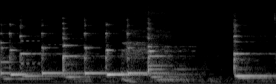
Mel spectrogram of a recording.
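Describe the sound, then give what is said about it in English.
A melodic phone ringtone from an incoming call plays on its own, a quick run of bright electronic notes that rises, pauses briefly, then starts again loud. “It cut off because I was playing it on my phone and now I'm getting a call.”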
